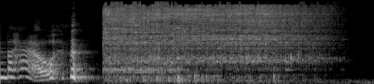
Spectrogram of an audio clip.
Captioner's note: water running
